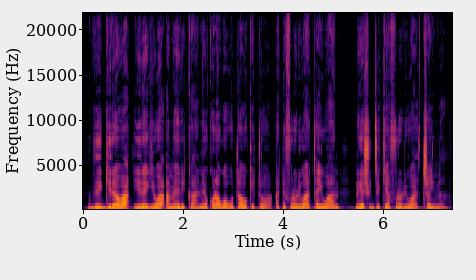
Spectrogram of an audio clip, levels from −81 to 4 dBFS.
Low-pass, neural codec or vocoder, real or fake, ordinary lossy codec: none; none; real; none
